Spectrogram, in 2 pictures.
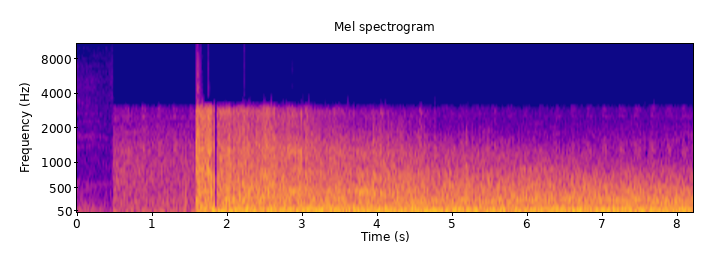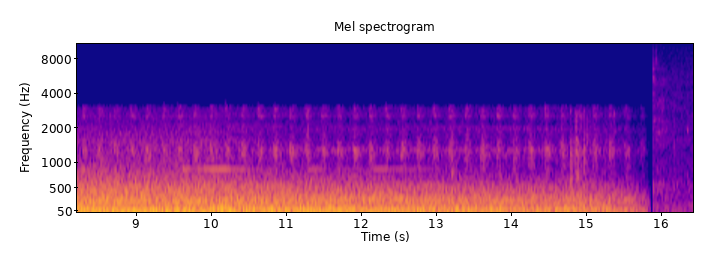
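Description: A single sharp, loud bang about a second and a half in as the Lorentz plasma cannon fires: a 240,000-volt Marx bank charged to 210,000 volts discharges a lightning-strength arc into a CRT television. A low rumble follows and fades slowly over the next dozen seconds.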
